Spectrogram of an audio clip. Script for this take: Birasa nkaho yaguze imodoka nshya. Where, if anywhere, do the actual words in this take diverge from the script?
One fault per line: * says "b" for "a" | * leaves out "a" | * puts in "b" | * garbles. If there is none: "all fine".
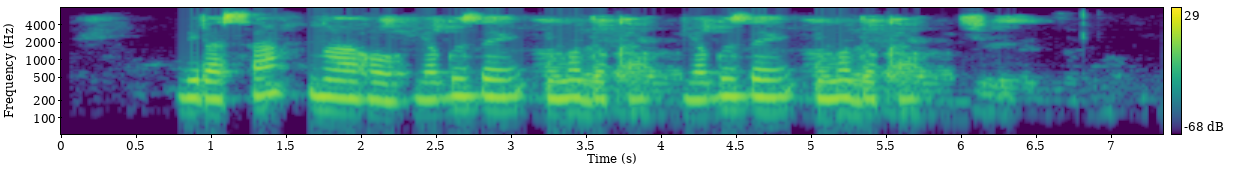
* puts in "yaguze imodoka"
